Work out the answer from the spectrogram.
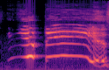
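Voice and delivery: squealed yippee, very high and loud; a burst of pure glee; gleeful cheer. Real, not acted. Celebrating a card pull.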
